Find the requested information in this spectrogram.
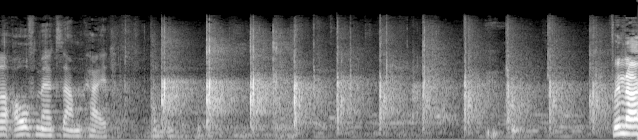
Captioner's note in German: Beifall DIE LINKE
